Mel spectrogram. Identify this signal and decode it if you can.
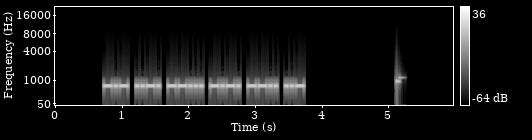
Morse code, heard as a keyed tone, about 30 wpm, 700 Hz. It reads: KF7CZU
